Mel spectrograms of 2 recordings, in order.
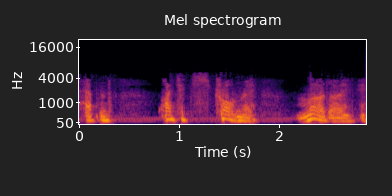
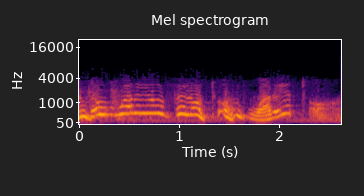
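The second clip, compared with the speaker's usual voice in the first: much higher, chuckling false cheer; laughing reassurance. Acted. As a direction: laugh it off too brightly.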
